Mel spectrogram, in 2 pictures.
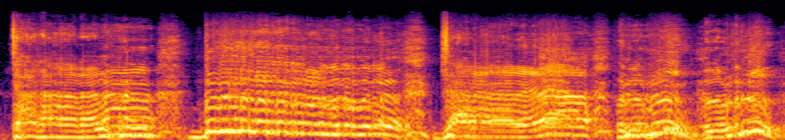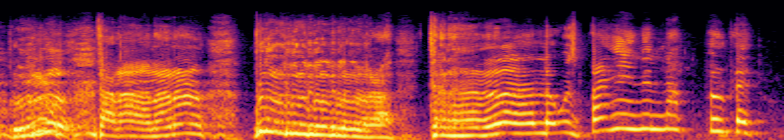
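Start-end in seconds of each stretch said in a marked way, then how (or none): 0.1-8.2 drum imitation. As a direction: mouth drum fill, high and rolled. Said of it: "What we did".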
